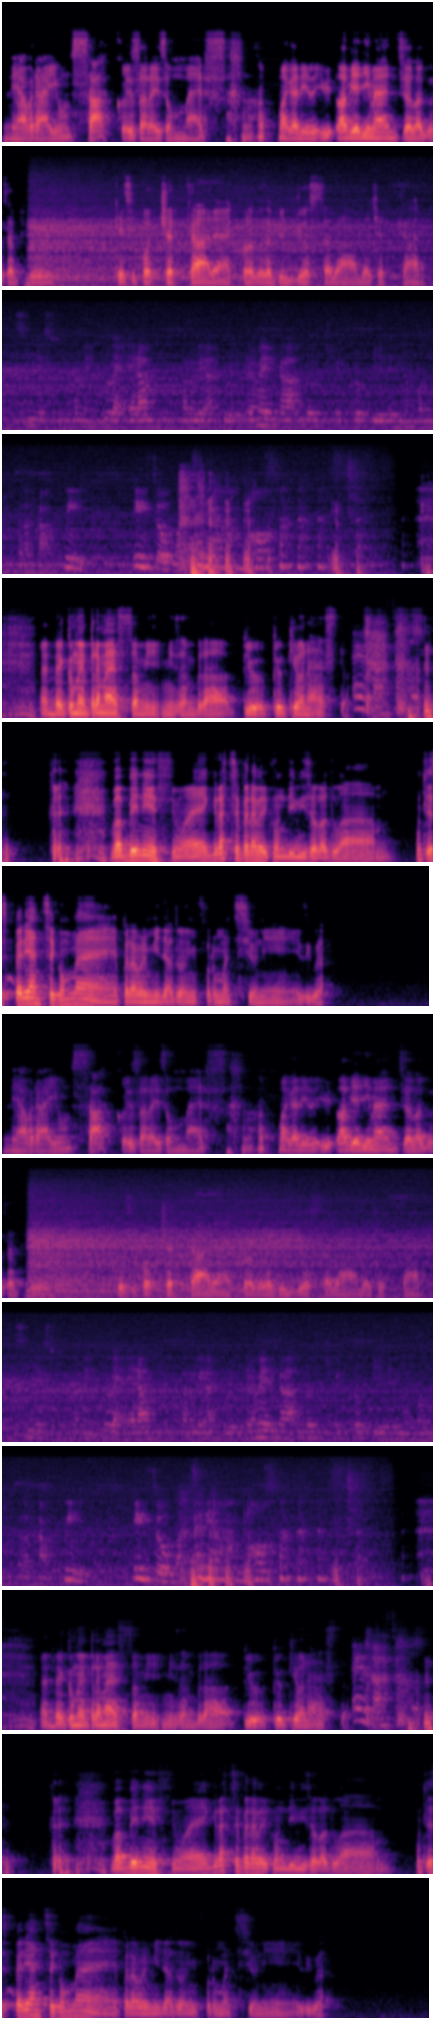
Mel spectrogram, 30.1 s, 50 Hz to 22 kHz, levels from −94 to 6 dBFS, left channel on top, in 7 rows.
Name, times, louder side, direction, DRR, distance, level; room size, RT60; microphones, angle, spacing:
voice 1, 0.0-4.8 5.4-8.5 14.8-14.9 17.1-21.6 22.0-25.4 25.7-29.1, left 6 dB, 60° left, 0.4 m, -33 dB
sound 1, 4.6-16.9, right 1 dB, 65° right, 4.4 m, -51 dB
voice 2, 8.8-16.5 17.1-17.5 20.7-21.4, equal, 35° right, 4.0 m, -49 dB
18.0 x 6.7 x 2.5 m
head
